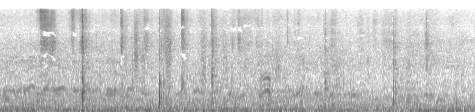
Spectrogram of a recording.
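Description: Tennis rackets strike a ball in a short rally.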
